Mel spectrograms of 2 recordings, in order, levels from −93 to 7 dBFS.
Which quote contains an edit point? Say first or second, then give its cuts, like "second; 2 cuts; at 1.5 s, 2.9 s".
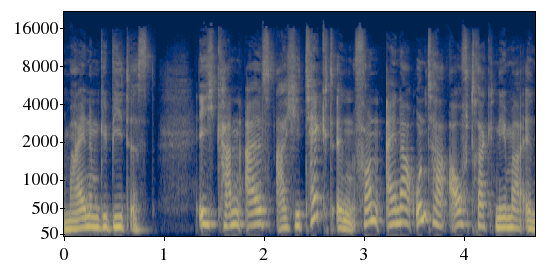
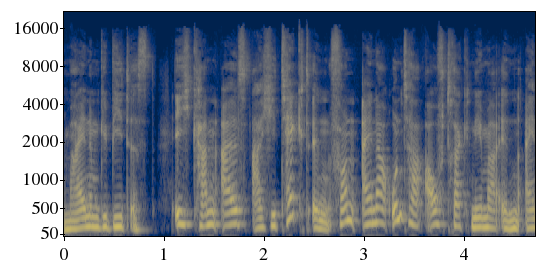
second; 1 cut; at 1.0 s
